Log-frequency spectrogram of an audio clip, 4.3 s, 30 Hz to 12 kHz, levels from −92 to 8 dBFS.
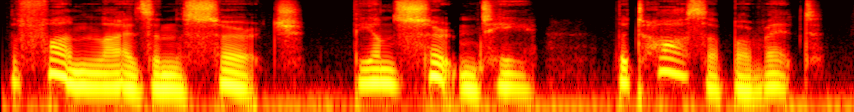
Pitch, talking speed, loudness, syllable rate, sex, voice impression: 135 Hz, 185 wpm, -18 LUFS, 4.6 syllables/s, female, feminine, middle-aged, relaxed, slightly dark, clear, slightly nasal, intellectual, calm, slightly friendly, reassuring, elegant, slightly sharp, modest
